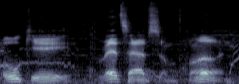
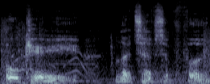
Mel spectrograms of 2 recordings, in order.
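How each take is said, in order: First: The voice sounds loose, friendly and slightly tipsy. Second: The voice sounds dark, cold and threatening. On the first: The character is a harmless, jolly relative. The speaker calls it right. "he sounds more like your mildly drunk uncle" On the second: The character is about to hurt someone. The speaker calls it wrong. "he doesn't sound like he's about to fucking murder you"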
